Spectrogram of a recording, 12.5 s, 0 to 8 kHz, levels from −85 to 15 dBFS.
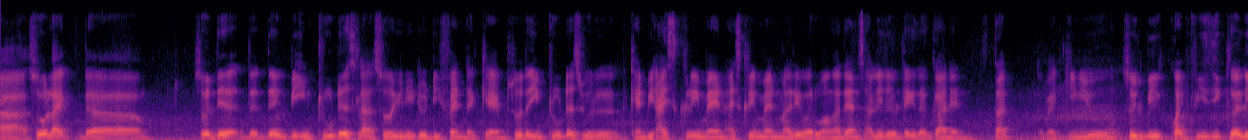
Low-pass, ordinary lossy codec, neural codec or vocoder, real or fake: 7.2 kHz; none; none; real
